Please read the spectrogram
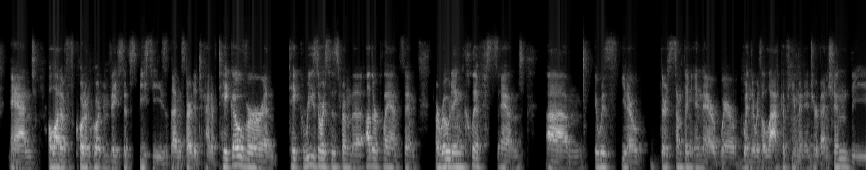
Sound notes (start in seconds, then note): none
